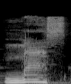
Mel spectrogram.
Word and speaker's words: mass: mas 仲有一个 a 音嚟读噶，咁但系正确嘅发音咧系一个 a 音嘅 a，即系我哋好似读 fat f a t fat，或 cat c a t cat a fat cat a，咁咧挤落去 mass 呢个字度咧就系读成 mass。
